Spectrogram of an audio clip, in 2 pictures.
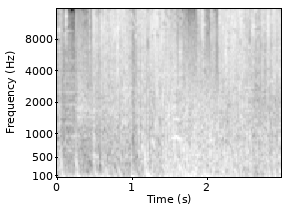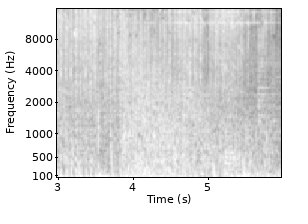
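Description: Rapid gunfire in Cyberpunk 2077: Phantom Liberty, with dense bursts of automatic shots and booming impacts that sound loud and continuous for several seconds.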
